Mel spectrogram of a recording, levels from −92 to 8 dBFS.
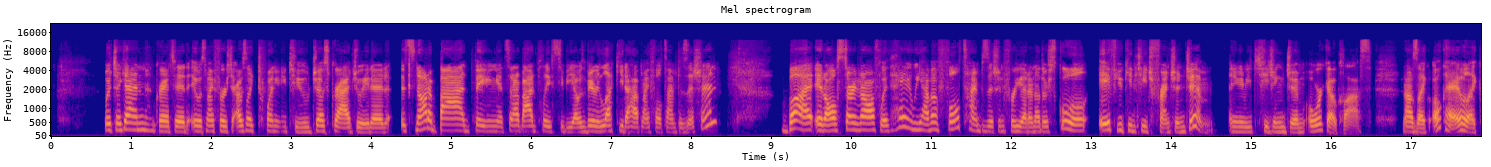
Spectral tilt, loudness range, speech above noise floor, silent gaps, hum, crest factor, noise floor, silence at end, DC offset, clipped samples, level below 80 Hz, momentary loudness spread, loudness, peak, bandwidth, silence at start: -2.5 dB/octave; 4 LU; 35 dB; none; none; 18 dB; -57 dBFS; 0.05 s; under 0.1%; under 0.1%; -76 dBFS; 11 LU; -21 LUFS; -4 dBFS; 12.5 kHz; 0.7 s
